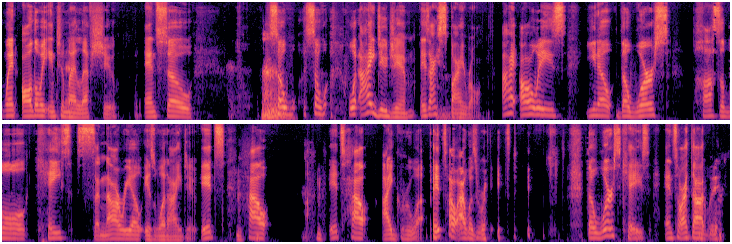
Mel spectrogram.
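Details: Male podcast host who describes himself as a person who stutters, with repeated interjections and part-word repetitions; he reports having blocks and repetitions; stuttering.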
